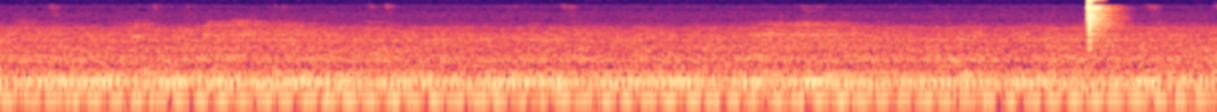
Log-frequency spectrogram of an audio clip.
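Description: A steady low hum, with a single sharp click about five and a half seconds in.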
